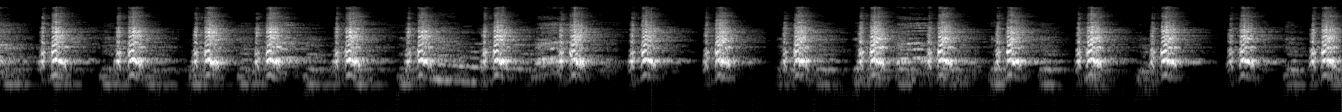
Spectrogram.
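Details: Ngekek calling by a very tame junglefowl: rapid, regular run of loud grating cackles, each a short rasping burst, about two and a half per second, with no other sounds.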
